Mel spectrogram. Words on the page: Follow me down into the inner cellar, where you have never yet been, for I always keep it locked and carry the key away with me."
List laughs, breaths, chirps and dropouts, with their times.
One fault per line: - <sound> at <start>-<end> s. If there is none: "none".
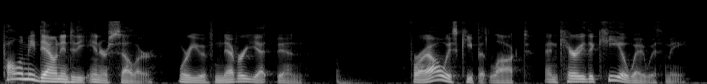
- thud at 3.4-3.7 s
